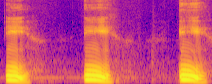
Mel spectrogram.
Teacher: double I indicates a long vowel that sounds very similar to the vowel of the English words lead and read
